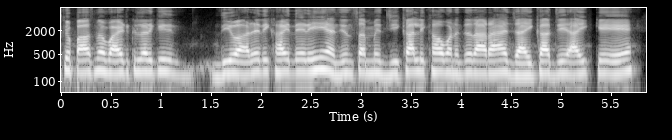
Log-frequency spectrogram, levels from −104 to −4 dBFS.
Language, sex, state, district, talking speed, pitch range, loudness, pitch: Hindi, male, Jharkhand, Garhwa, 245 wpm, 165-180 Hz, -13 LUFS, 175 Hz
